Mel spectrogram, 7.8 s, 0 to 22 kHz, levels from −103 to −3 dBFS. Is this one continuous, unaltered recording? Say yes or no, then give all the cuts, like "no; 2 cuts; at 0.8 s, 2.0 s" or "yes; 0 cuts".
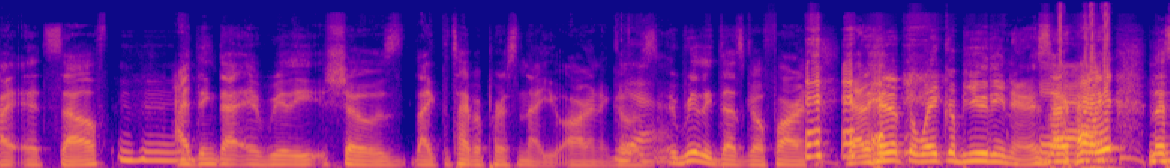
no; 1 cut; at 5.3 s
